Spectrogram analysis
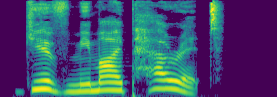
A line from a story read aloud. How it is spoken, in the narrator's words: cried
